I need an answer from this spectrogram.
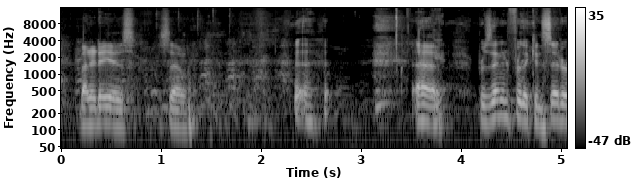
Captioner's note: laughter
